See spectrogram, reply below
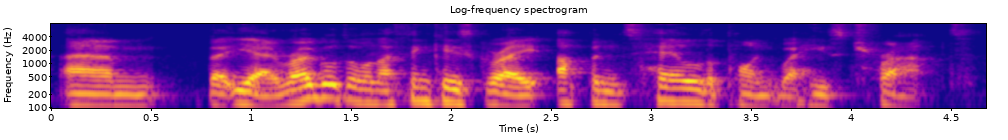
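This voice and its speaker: Man, low voice, casual conversation, informal, a bit hesitant. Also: a little slow, a little mellow. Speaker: discussion show panelist. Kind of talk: casual chat, book discussion.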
